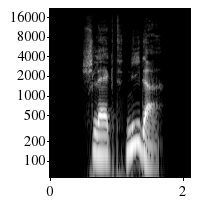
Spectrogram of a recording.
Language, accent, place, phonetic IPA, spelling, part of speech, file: German, Germany, Berlin, [ˌʃlɛːkt ˈniːdɐ], schlägt nieder, verb, De-schlägt nieder.ogg
- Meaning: third-person singular present of niederschlagen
